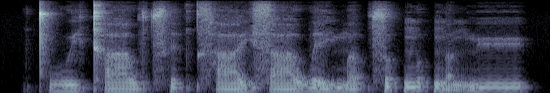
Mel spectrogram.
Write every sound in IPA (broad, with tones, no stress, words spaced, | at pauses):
t̪ʰuː˧jkʰaː˧wt͡sʰɪ˥k̚ t͡sʰaː˨˥jsaː˨˥we˨˥jmɐ˨p̚ sʊ˥k̚ŋʊ˥k̚ŋɐ˨˩ŋmyː˥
